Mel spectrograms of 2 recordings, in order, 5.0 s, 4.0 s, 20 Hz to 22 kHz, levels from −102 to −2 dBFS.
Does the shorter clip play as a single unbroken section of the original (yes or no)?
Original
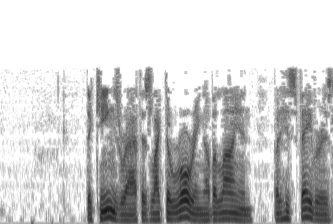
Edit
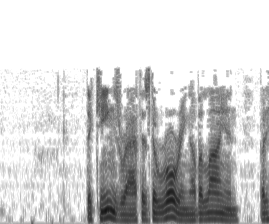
no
